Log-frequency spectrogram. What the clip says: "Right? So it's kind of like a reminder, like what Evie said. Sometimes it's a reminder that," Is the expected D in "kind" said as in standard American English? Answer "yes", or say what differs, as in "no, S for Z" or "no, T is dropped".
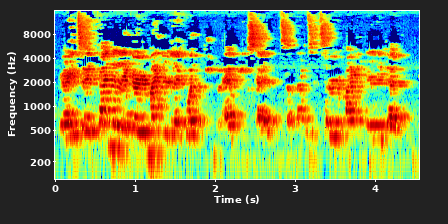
no, D is dropped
